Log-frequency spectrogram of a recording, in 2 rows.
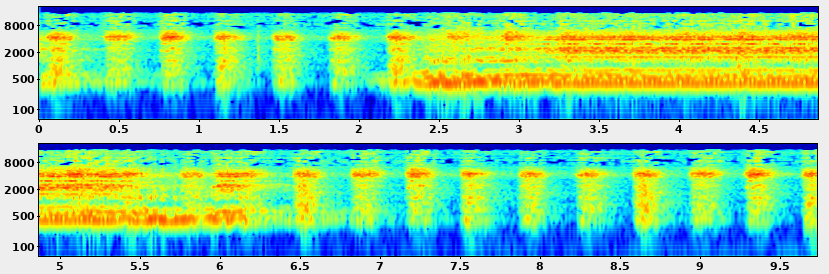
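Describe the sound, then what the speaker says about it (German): A gauge 1 model DB class 10 steam locomotive (10 001, KM1 Modellbau) runs on a roller test stand, its rhythmic chuffing broken by a loud, steady steam whistle lasting about three seconds before the chuffs resume. "Und schließlich qualmt es auch noch aus der Dampfpfeife, wenn man mit F2 oder F3 den Pfiff der Lok aktiviert."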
